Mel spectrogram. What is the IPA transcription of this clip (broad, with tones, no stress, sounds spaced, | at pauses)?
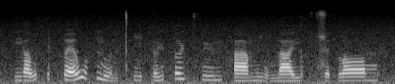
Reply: j ɐ˨˥ w h ɪ˧ k̚ p ɛː˨˥ w ʊ˨˥ k̚ n̪ uː˨˩ n t̪ʰ iː˨ t̚ ɵ˨˥ ɥ h ɵ˥ ɥ pʰ yː˧ m h aː˨˧ m iː˨˩ w n̪ aː˨ j ʊ˨ k̚ t͡s ɵ˨ t̚ l ɔː˧ m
